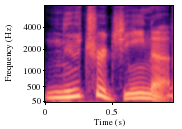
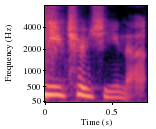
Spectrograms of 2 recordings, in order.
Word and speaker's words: Neutrogena: crazy over that because she pronounced it Neutrogena yeah yeah here's Neutrogena yeah but everybody was like why does she have to pronounce it like that because she's American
